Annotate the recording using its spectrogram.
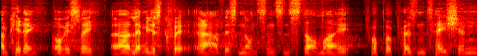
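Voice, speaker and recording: A man with a British accent at a fairly quick pace, on a very clean recording with a silent background. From England. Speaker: conference keynote speaker. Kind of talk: conference talk. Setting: stage with audience. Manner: animated.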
